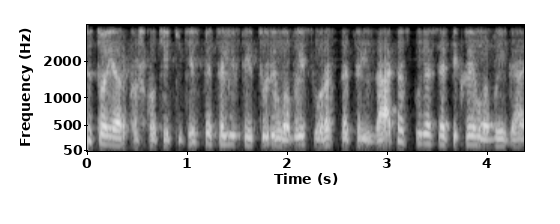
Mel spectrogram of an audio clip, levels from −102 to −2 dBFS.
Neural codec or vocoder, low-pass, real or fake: vocoder, 22.05 kHz, 80 mel bands, HiFi-GAN; 3.6 kHz; fake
